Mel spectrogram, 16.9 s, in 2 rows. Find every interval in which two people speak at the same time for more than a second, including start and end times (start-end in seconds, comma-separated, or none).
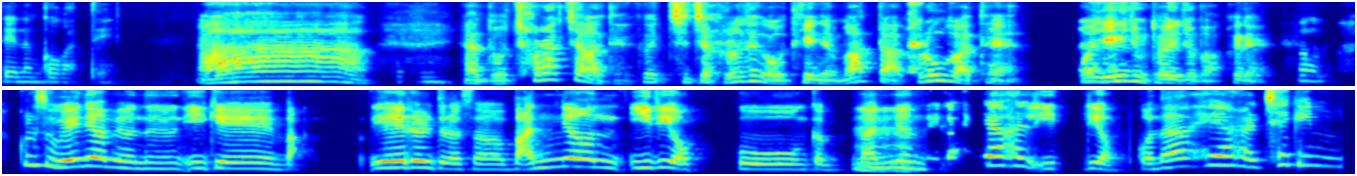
none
